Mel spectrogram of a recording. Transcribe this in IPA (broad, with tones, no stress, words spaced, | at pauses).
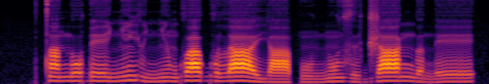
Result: tã˧no˧ ɗeː˧ɲĩ˦jɨ˨ ɲĩ˧ɡʷaː˦ɡʷɨ˧ laː˦˨jaː˨ pũ˨ nũ˧zɨ˨d͡ʒaː˦ ŋə˦˨neː˦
